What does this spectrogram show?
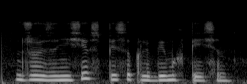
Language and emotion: Russian, neutral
